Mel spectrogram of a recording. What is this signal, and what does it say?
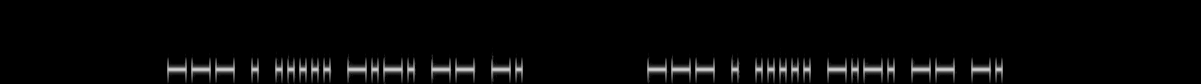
Morse code, heard as a keyed tone, about 20 wpm, 700 Hz. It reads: OE5CMN OE5CMN
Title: DXCC-100 Call Signs - 6 Characters - Repeated 2x - 20wpm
